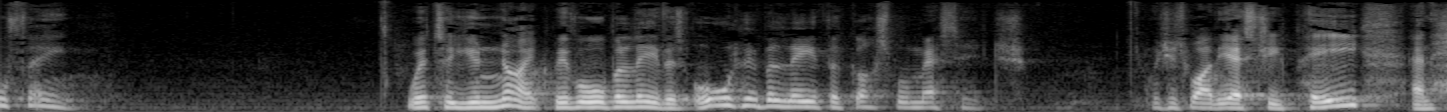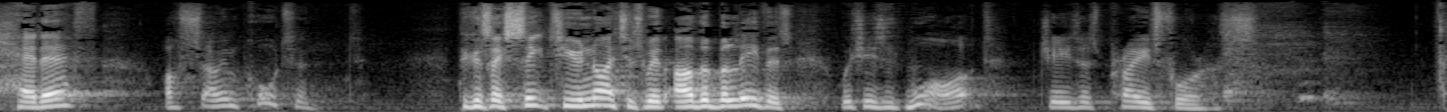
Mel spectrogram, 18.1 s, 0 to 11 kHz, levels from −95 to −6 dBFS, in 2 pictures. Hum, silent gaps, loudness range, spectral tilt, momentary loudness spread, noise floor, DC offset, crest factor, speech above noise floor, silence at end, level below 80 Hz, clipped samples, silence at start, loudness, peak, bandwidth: none; none; 11 LU; -6 dB/octave; 19 LU; -66 dBFS; under 0.1%; 22 dB; 40 dB; 0.75 s; -72 dBFS; under 0.1%; 0 s; -26 LUFS; -4 dBFS; 10.5 kHz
